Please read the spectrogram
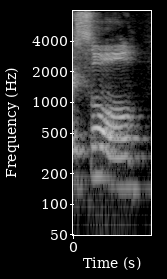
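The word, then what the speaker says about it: sol: used to singing uh this syllable right here Soul we spell it s so but most of the time we just forget about the L and it's kind of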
